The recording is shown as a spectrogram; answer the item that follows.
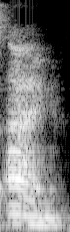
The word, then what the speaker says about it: Aang: you'll know the characters names and how they're pronounced i mean you'd know that from watching the first episode really yeah it's aang it's soccer levi oh sorry not livio but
